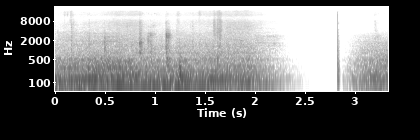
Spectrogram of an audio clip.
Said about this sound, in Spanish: Perdonad que vienen coches. Vale, ya puedo seguir.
